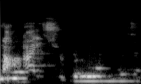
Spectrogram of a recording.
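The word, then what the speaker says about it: ma'aser: You can find this in Numbers 18:21, Malachi 3:8-10, means 10th in the Hebrew, and it's pronounced ma'asher.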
